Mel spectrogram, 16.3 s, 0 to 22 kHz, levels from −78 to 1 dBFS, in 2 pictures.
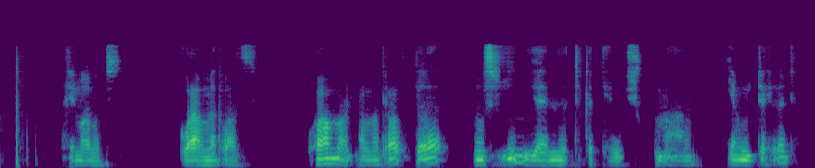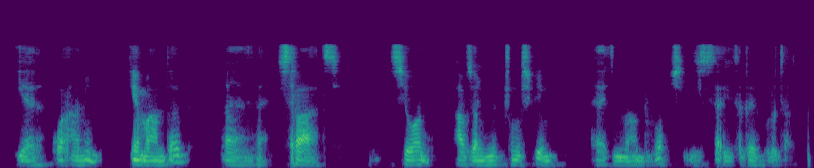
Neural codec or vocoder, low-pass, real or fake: codec, 16 kHz in and 24 kHz out, 0.6 kbps, FireRedTTS-2 codec; 7.2 kHz; fake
